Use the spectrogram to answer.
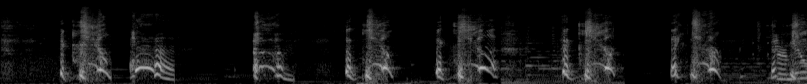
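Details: A streamer's sneezing fit lasting about 51 seconds: a rapid run of repeated voiced sneezes, one after another, over light background music.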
